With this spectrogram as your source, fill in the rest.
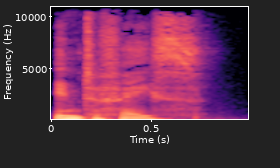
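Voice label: "interface", English, British English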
